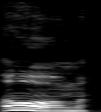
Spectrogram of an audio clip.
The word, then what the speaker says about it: Om: reflecting on, I mean, the way it's explained is Aum. Not that you would say it that way, but like the root syllable or the root letter is A, the vowel marker is O, and then the little designation, anyway, it's a little bit technical, but the little semicircle and the dot above the syllable mean that it's Om instead of O.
